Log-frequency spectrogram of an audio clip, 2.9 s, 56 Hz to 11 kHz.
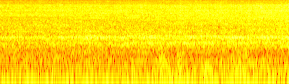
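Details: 1956 Dodge C3 HHA-8 farm truck, 259 V8, recently tuned up, converted to 12 volt; deep, steady, even idle rumble with no ticking or stumbling: normal idle.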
